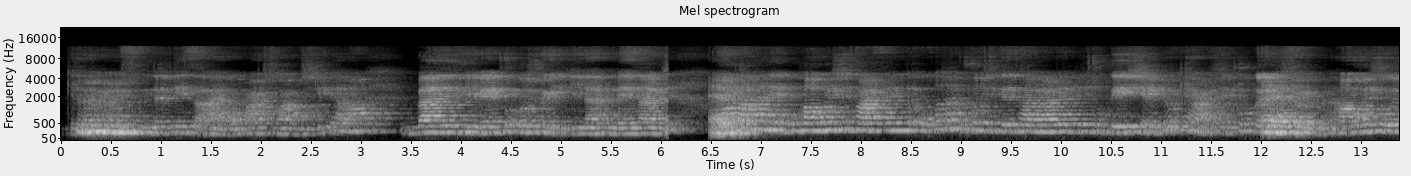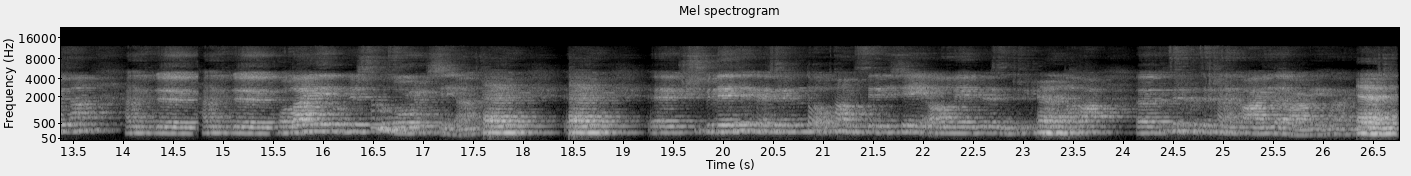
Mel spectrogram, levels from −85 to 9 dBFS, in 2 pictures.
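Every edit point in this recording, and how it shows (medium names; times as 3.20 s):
6.07 s: sound stops dead
14.75 s: repeat of the last 0.77 s
18.46 s: repeat of the last 0.84 s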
